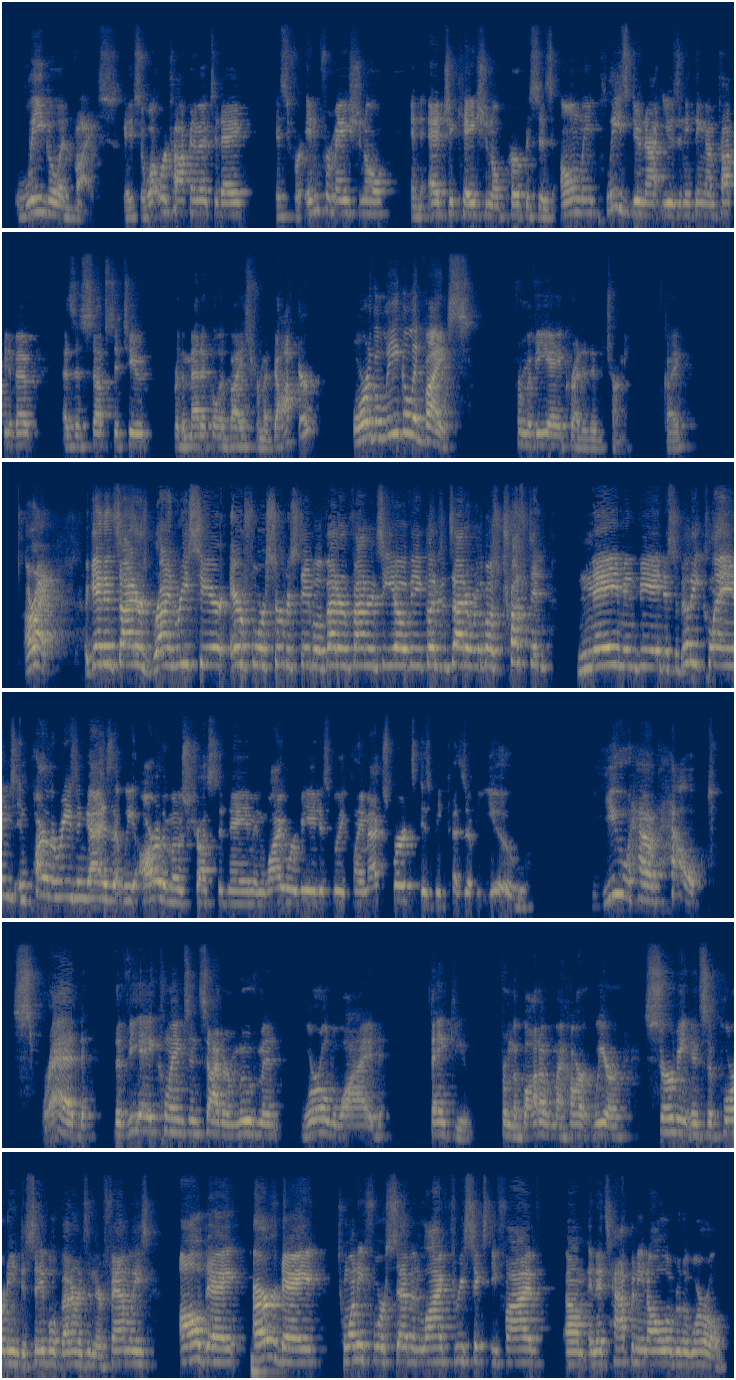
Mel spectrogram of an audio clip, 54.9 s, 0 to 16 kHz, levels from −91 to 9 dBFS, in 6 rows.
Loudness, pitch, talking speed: -29 LUFS, 170 Hz, 155 wpm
